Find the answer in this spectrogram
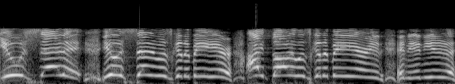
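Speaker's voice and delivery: put-on very high-pitched, loud, childish tantrum. Retelling coming home from school to no bike: imitating own childhood hissy fit. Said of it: "And I threw a hissy fit".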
